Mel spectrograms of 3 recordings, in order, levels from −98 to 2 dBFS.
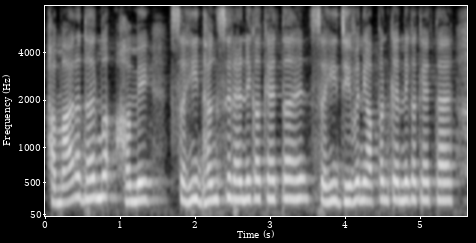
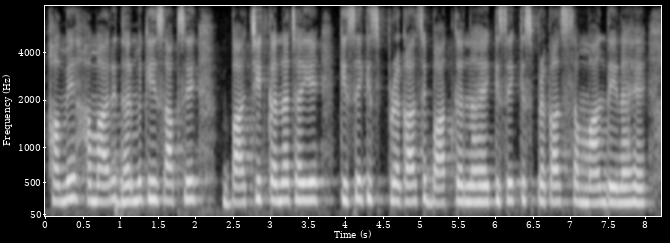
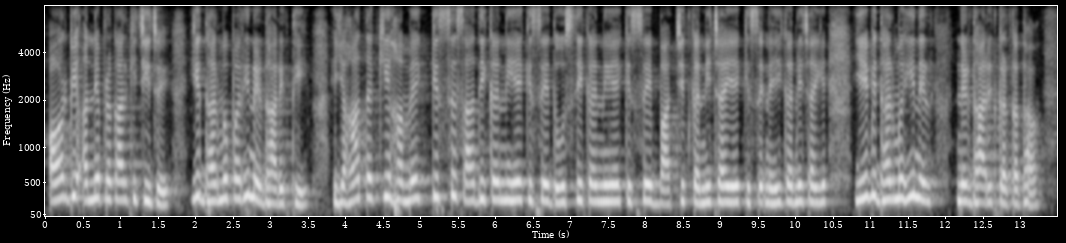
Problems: background sounds at intervals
